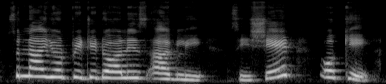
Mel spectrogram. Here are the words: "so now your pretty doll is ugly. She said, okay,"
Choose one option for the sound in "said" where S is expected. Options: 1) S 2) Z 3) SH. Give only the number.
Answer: 3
